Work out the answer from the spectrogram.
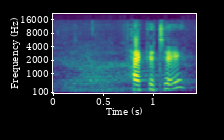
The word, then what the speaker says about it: Hecate: So before we begin, I'll give you the quick pronunciation lesson. Isis, Astarte, Diana, Hecate, Demeter, Kali, Inanna.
